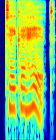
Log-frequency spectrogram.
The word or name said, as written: take a hit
